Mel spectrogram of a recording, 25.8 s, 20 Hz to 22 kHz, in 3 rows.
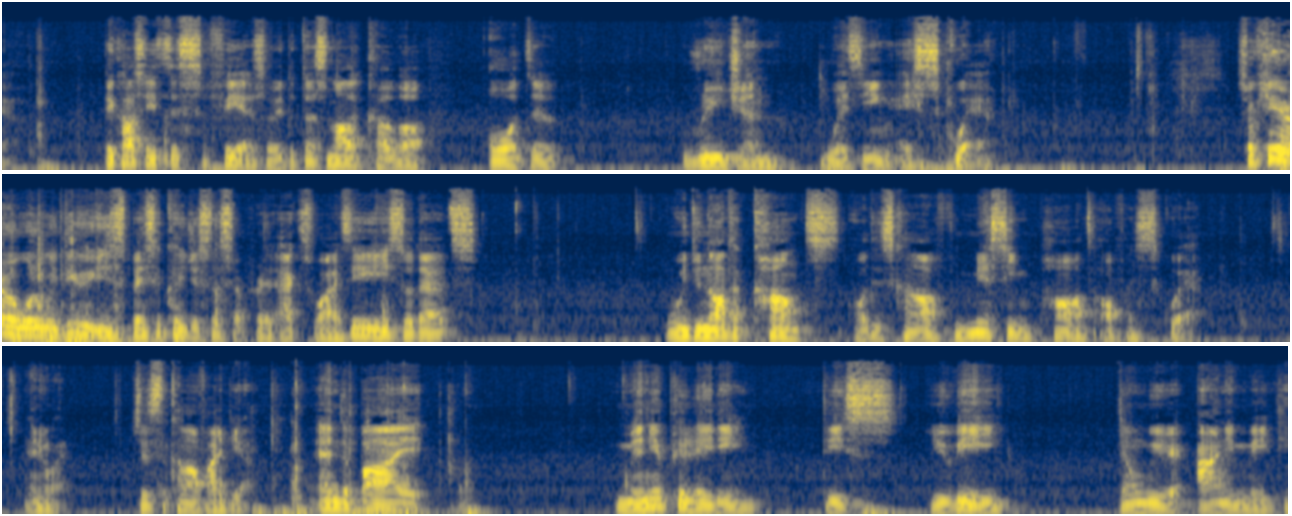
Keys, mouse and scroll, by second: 6.1 ctrl+a, 11.7-13.2 drag, 13.2-16.3 middle drag, 16.6-19.1 middle drag, 19.1 ctrl+a, 23.1-25.7 shift+drag.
